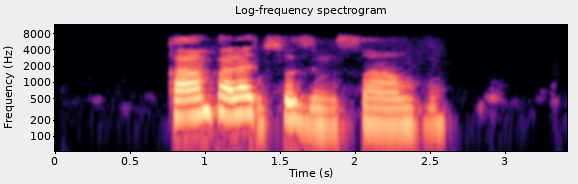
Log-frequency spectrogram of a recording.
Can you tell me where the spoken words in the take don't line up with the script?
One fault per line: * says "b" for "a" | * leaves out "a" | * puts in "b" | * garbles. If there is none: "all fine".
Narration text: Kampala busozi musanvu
all fine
